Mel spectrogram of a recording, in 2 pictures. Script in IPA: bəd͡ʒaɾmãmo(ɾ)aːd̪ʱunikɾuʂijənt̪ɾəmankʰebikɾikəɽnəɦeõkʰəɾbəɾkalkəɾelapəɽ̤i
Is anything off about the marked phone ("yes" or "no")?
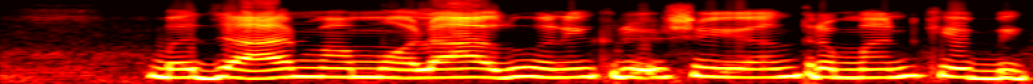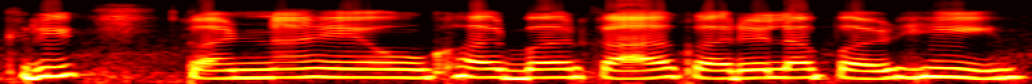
yes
